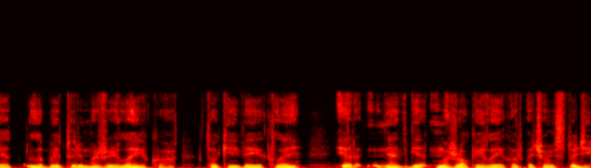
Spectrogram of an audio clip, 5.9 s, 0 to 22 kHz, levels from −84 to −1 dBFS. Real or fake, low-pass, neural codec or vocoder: fake; 9.9 kHz; vocoder, 22.05 kHz, 80 mel bands, Vocos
